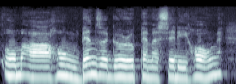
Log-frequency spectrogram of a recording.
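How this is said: It uses the Tibetan pronunciation of the words. "It is pronounced ... by Tibetans"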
